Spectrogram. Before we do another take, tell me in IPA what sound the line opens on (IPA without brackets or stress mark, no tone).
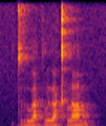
t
